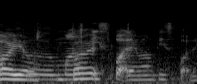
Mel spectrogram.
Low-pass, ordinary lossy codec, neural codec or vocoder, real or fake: 7.2 kHz; none; none; real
